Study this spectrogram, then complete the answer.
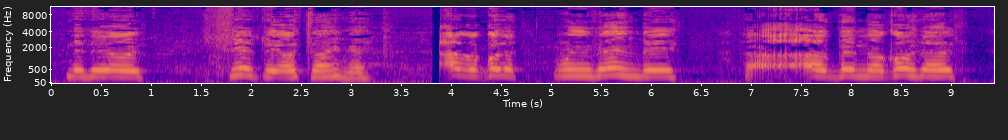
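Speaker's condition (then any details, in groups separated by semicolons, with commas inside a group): Cerebral palsy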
